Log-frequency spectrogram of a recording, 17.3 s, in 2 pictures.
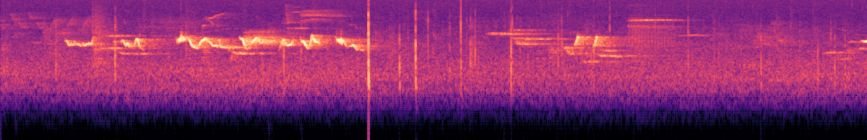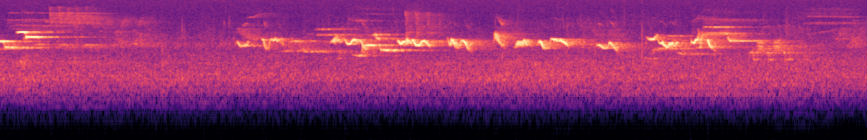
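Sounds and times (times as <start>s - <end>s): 
Rose-breasted grosbeak warbling whistled song: 0.0s - 17.3s
sharp clicks: 3.4s - 8.6s.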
